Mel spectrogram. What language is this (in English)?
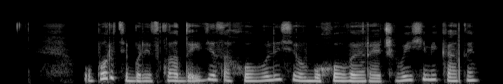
Belarusian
